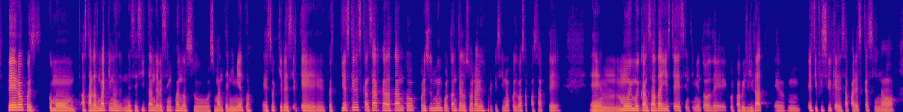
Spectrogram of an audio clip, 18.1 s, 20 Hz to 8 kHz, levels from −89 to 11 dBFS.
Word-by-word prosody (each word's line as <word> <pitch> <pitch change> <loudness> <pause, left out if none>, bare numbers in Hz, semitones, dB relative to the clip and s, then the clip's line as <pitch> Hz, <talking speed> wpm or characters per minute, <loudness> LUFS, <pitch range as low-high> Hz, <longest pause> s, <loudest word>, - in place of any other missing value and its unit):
pero 175 +2 +9
pues, 140 -1 0
como 130 -1 +3
hasta 125 +1 +3
las 130 0 +5
máquinas 155 -2 +3
necesitan 135 +4 -1
de 125 - +2
vez 130 +2 -2
en 140 - +1
cuando 135 -1 +1
su 115 -4 -5
su 120 - -6
mantenimiento. 120 +2 0 0.2
Eso 130 +3 -4
quiere 135 0 -1
decir 140 +4 -5
que, 120 -2 0
pues, 135 -1 -4
tienes 165 0 +1
que 185 - +2
descansar 170 -1 0
cada 150 -2 +3
tanto. 165 0 0
Por 140 - -2
eso 145 +2 -2
es - - -2
muy 165 +1 +1
importante 150 0 -2
los 135 -3 -3
horarios, 145 0 0
porque 125 -3 -14
si 120 - -12
no, 135 +1 -4
pues 135 -3 -6
vas 125 +1 -4
a - - -21
pasarte, 120 +1 -7 0.5
em, 115 0 +1
muy, 145 +5 +6
muy 150 +1 +5
cansada, 140 +1 +4
y 140 - +2
este 145 0 0
sentimiento 130 +1 -5
de 120 -1 -7
culpabilidad, 120 +1 -1 0.3
eh, 120 -1 -7
mm, 120 0 -8 0.2
es 140 -1 -1
difícil 140 -1 -5
que 125 - -3
desaparezca, 120 +3 -4
si 120 -3 -10
no 120 +1 -3
135 Hz, 185 wpm, -24 LUFS, 120-145 Hz, 0.5 s, pero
